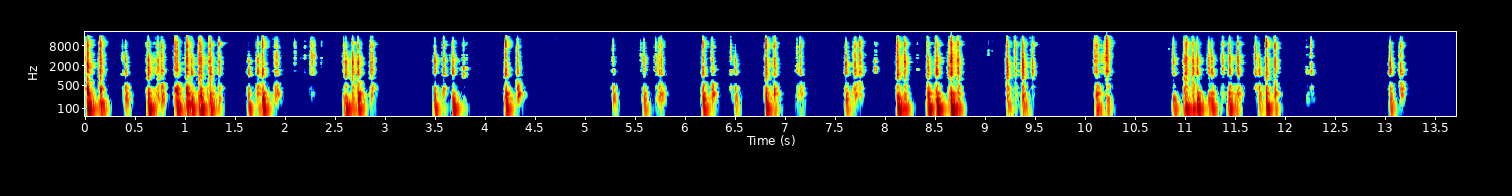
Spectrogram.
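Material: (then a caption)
Plastic. Both hands type continuously with their fingertips on a black plastic mechanical computer keyboard. Bursts of sharp, bright key clicks with a light low thud come in quick runs and pauses. The rapid clacks die away almost instantly.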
